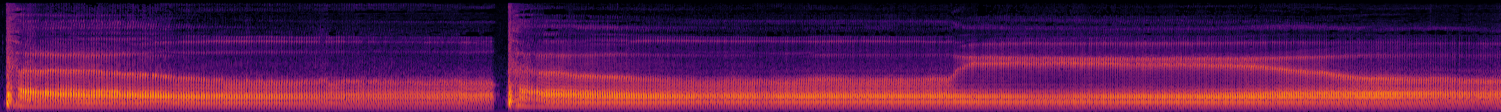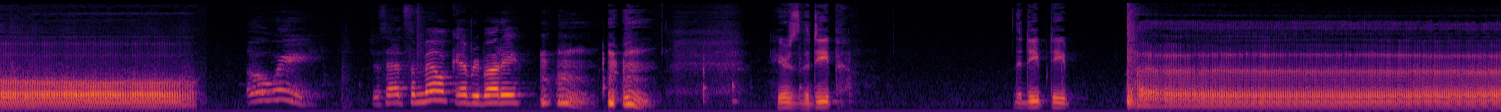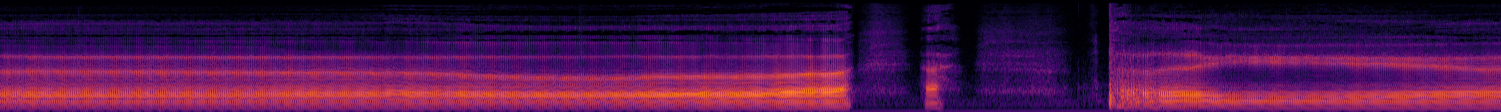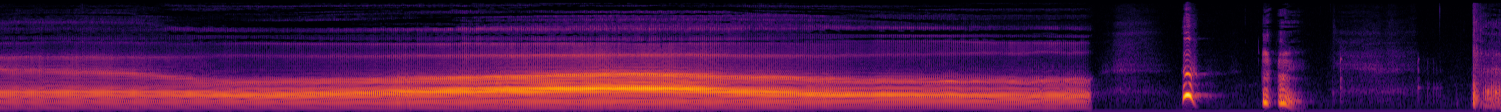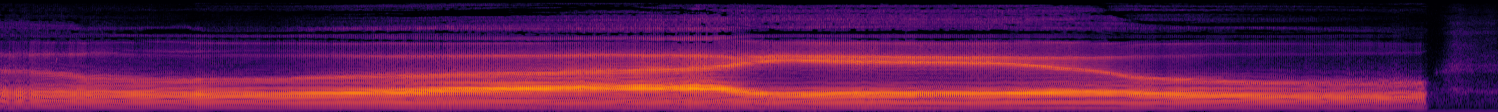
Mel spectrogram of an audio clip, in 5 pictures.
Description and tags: Tuvan-esque throat singing. It hurt. Hope you can use it! - all done with my vocals, no processing.
bass, beat, beatbox, beatboxing, chant, chanting, loop, looping, loops, monks, powerbass, throat, throatsinging, tibet, tribal, tribalchant, tuvan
